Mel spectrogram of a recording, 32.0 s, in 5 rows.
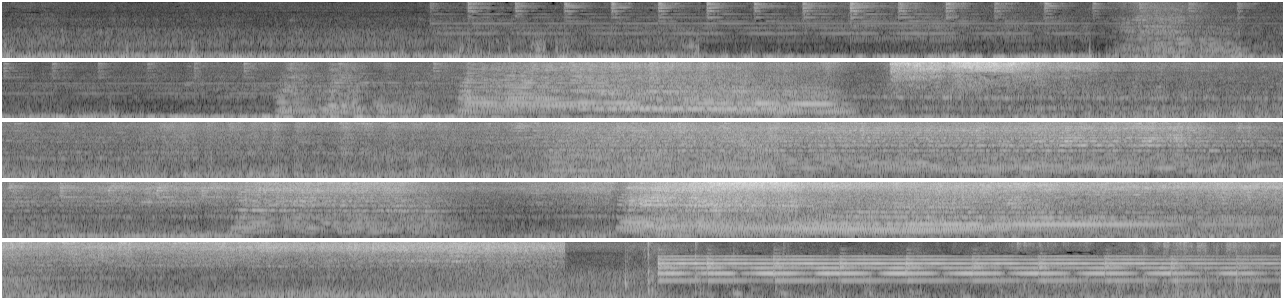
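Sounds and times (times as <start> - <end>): train air horn blasts: 5.5 - 6.5, 7.7 - 11.7, 15.4 - 19.4, 20.3 - 21.7, 22.3 - 26.1.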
